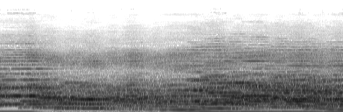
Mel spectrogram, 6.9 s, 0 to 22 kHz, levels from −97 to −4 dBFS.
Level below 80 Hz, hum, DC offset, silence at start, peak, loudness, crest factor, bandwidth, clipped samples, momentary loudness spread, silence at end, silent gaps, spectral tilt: -64 dBFS; none; 0.7%; 0 s; -6 dBFS; -20 LUFS; 14 dB; 6.6 kHz; under 0.1%; 6 LU; 0 s; none; -8.5 dB/octave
